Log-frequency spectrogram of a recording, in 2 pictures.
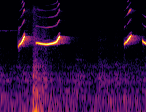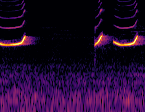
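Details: Indian ringneck parakeet chirping indoors: three clear whistled phrases about two seconds apart, each opening with a quick rising note, holding a steady tone, then sweeping upward at the end; one soft thump early on.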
